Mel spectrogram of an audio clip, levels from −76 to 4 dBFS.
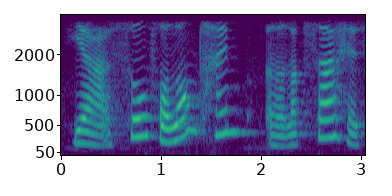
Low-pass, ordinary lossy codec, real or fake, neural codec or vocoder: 3.6 kHz; none; fake; autoencoder, 48 kHz, 128 numbers a frame, DAC-VAE, trained on Japanese speech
